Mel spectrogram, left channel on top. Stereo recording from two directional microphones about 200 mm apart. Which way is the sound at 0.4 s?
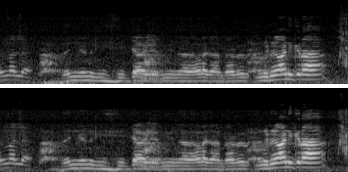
50° right (ahead or behind).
